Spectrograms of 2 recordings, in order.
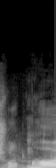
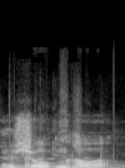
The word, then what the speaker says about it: Schopenhauer: Spricht man denn eigentlich Schopenhauer oder Schopenhauer aus? Schopenhauer. Okay. Mit einem langgezogenen O.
